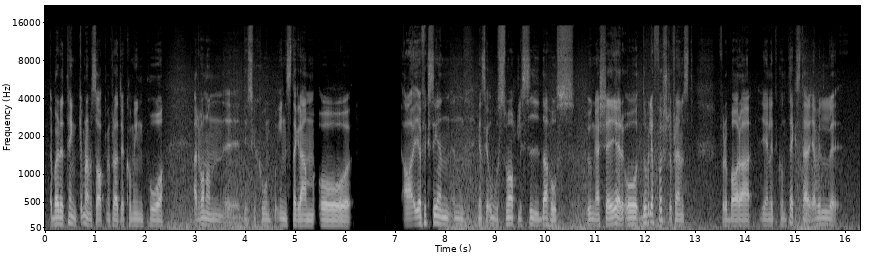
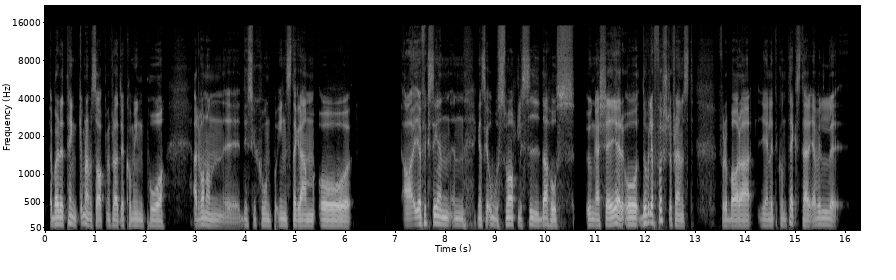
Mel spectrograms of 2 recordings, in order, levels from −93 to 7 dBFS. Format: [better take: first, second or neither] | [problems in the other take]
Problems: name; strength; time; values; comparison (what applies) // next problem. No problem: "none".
second | wind noise on the microphone; occasional gusts; until 4.5 s and from 8 s on; 20 dB below the speech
